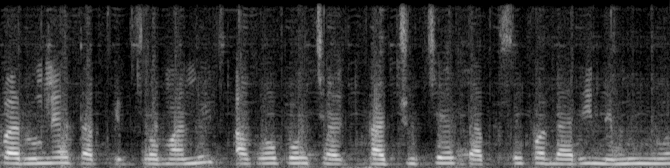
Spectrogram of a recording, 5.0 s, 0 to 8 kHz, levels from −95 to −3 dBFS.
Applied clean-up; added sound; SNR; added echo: neural separator model SepFormer DNS4.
